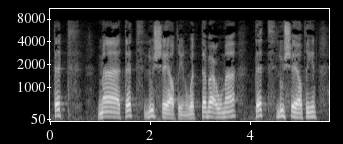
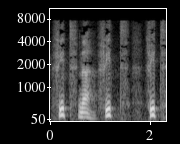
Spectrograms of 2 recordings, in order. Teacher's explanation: لابد بعد التاء من جريان النفس الذي هو الهمس · Term: همس التاء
